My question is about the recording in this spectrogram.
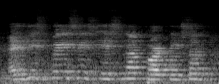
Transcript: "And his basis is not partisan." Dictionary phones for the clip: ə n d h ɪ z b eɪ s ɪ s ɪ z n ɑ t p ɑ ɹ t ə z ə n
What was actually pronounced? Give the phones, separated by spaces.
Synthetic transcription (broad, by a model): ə n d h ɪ s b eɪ s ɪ s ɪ s n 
